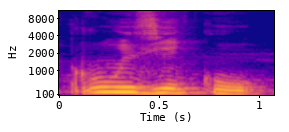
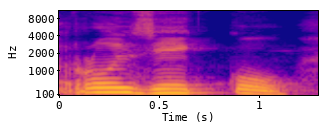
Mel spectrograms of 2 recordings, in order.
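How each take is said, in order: First: The vowels are clear u and i. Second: The vowels lean toward o and e. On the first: The speaker calls it right. "yang bagus ruziku, u dan i, u lagi" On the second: The speaker calls it wrong. "hati-hati bukan rozeko, tidak miring ke o, tidak miring ke e"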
